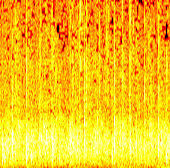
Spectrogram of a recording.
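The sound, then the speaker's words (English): Steady applause from a group of people, dense overlapping claps with a fast, even rhythm and bright, crisp tone, continuing at a constant moderate loudness without any voices. “We're still clapping.”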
